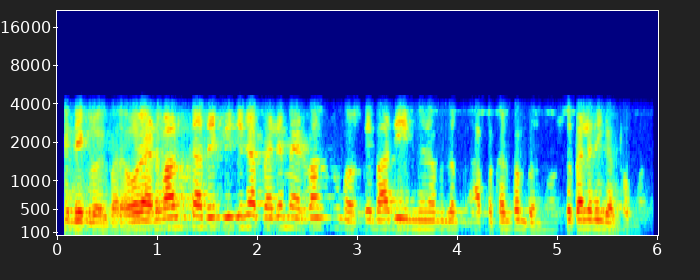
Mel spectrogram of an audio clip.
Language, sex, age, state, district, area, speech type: Hindi, male, 30-45, Rajasthan, Jodhpur, urban, conversation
